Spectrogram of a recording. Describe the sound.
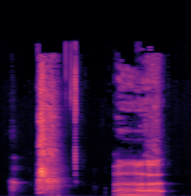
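A single sneeze: a short intake, then one sharp, noisy burst, followed by a brief spoken remark from a person.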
